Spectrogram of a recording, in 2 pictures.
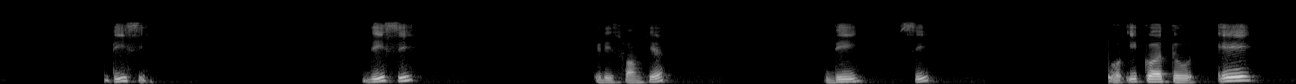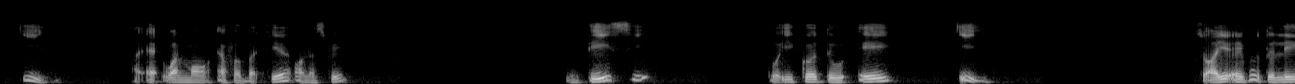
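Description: A man speaks calmly through an online call, in short phrases with long pauses.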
